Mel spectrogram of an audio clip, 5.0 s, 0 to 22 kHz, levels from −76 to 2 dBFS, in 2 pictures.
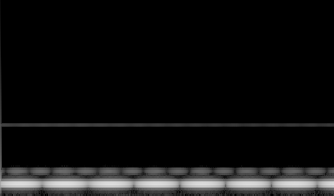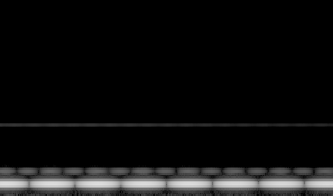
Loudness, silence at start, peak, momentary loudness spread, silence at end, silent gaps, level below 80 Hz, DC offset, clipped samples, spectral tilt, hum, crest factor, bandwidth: -15 LUFS; 0 s; -8 dBFS; 2 LU; 0 s; none; -70 dBFS; under 0.1%; under 0.1%; -12.5 dB/octave; none; 6 dB; 1.7 kHz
